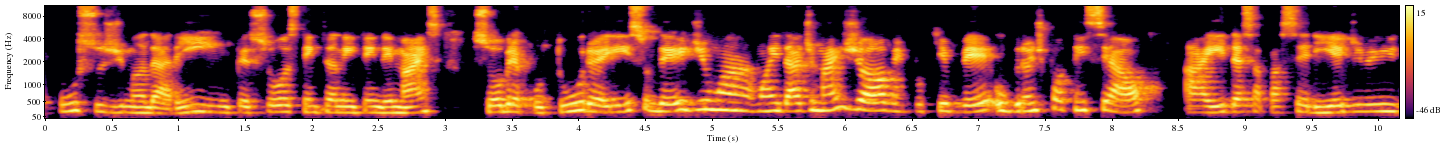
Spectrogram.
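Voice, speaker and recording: A Brazilian woman with a Brazilian Portuguese accent, talking about business as a webinar guest over a video call, chatty and full of fillers. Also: mid-range voice. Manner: chatty, frequent fillers and restarts. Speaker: guest speaker on trade. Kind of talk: webinar talk. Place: lives in China.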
